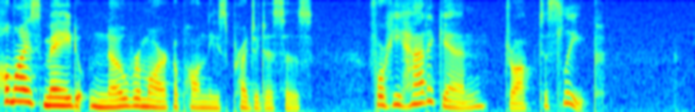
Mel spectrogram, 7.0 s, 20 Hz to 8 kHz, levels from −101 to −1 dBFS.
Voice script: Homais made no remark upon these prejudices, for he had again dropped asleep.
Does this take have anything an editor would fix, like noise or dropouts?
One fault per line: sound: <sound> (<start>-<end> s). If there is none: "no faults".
no faults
